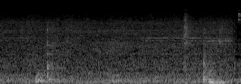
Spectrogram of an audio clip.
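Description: Spice masala frying in a kadai with a steady, soft sizzle, and a single light knock about half a second in.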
